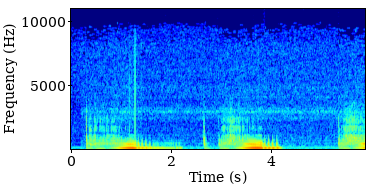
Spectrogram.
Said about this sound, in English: Hippopotamus? Nope. Brontosaurus? Nope. Whale? No. That's an insect that's about the size of a grain of rice. It's called a treehopper.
